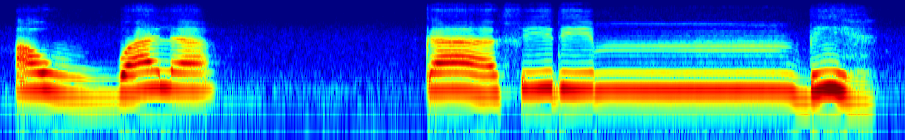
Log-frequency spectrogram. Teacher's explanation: جو تنوین کی آواز وہ نہیں آئے گی بلکہ میم کی آواز سے چینج ہو جائے گی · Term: اقلاب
